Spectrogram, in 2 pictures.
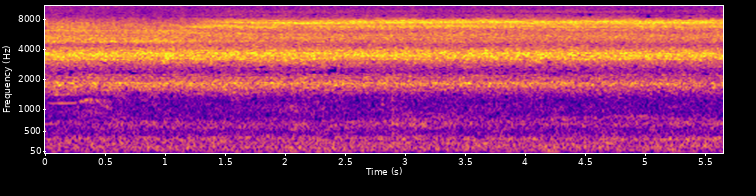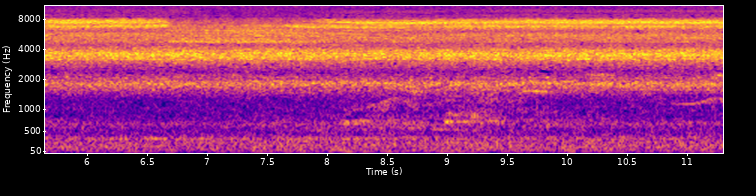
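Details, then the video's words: Summer cicadas droning in a dense, unbroken high-pitched chorus, a steady shrill hiss whose brightest band shifts slightly in pitch around the seventh second, with nothing else clearly heard. "Cicadas: the sound of summer"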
